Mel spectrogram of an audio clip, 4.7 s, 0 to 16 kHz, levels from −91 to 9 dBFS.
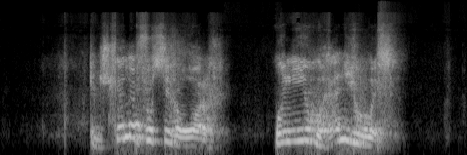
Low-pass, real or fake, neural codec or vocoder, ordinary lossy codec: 14.4 kHz; fake; codec, 44.1 kHz, 3.4 kbps, Pupu-Codec; Opus, 16 kbps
